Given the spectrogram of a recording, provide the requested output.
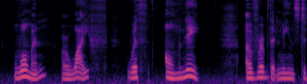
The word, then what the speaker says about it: emmener: Emmener, on the other hand, has 3 syllables. EM, ME, NER. EM is alone in its own syllable and therefore remains nasal. En.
